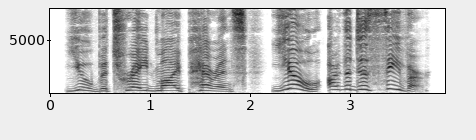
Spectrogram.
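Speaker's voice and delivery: yell that builds. Yanking free and facing him, the narrator speaks, shouting. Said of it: "I shouted".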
